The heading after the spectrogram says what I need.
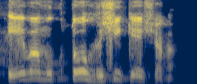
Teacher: Ru became Ra, and the Ra became U, and U became O. So whatever in simple words, the Visarga got converted into O. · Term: Visarga Sandhi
